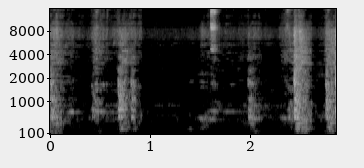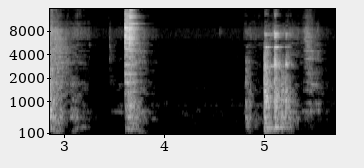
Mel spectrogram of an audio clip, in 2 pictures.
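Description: Spoon scraping and knocking against a pan as a jaggery and ghee mixture for sesame laddu is stirred over low heat: irregular close clinks and scrapes in short bursts with pauses between.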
